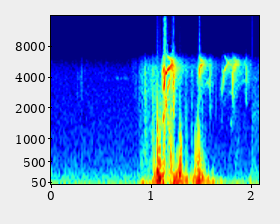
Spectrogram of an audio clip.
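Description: Brown-eared bulbul calling loudly right at the microphone: a quick run of four or five harsh, falling notes starting about a second in, the first the loudest.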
